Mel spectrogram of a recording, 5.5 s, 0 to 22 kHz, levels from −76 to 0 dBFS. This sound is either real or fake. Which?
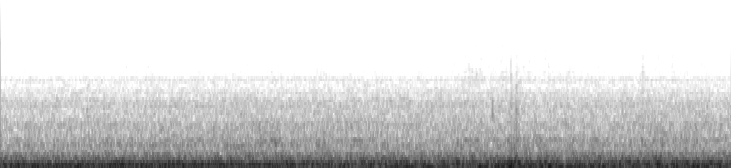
real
